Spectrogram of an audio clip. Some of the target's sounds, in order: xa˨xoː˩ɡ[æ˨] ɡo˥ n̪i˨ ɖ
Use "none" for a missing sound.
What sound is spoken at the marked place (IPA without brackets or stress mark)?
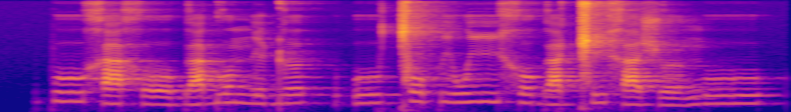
a˨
